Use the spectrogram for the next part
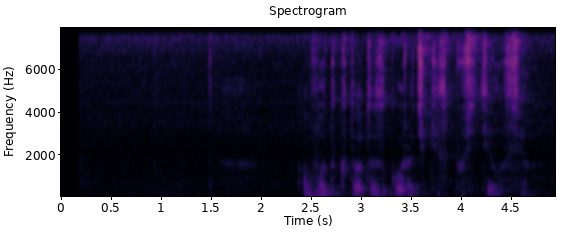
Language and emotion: Russian, neutral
